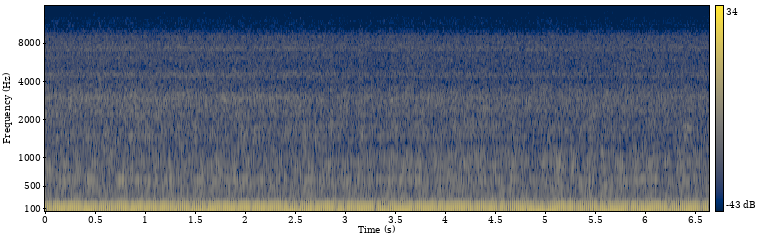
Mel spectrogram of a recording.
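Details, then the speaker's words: Volvo Penta 5.0 GXi after a new TPS and MAP sensor, injector checks and a compression test, coolant at 21, 12.1 V, fuel pressure lower than 40-50 with a different regulator: deep, low, lumpy idle. It runs slightly better but still rough, then stalled. "I tell what to say started seemed to run a little bit better than before"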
